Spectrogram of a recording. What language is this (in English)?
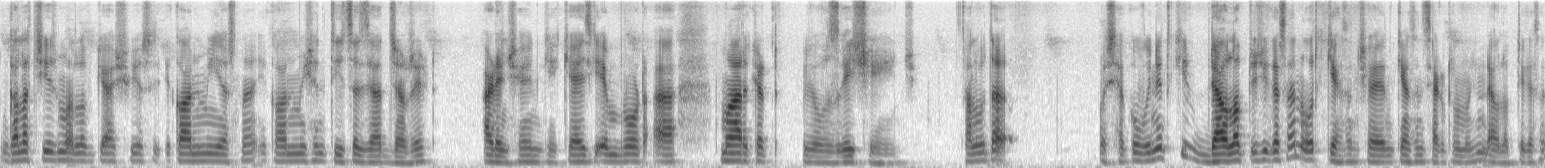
Kashmiri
